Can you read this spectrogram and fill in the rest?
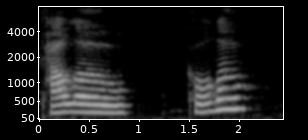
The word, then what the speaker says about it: Paulo Coelho: So for not next episode, but the episode after that, we are going to be reading The Alchemist by Paulo Coelho? – Yes.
